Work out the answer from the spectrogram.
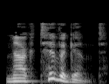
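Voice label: "noctivagant", British English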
